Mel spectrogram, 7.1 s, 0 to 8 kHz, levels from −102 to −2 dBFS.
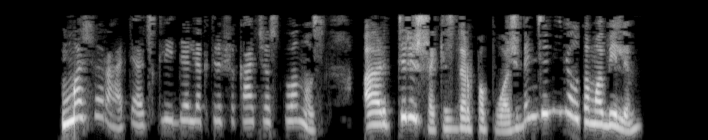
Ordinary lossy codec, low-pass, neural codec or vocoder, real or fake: MP3, 24 kbps; 7.2 kHz; none; real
